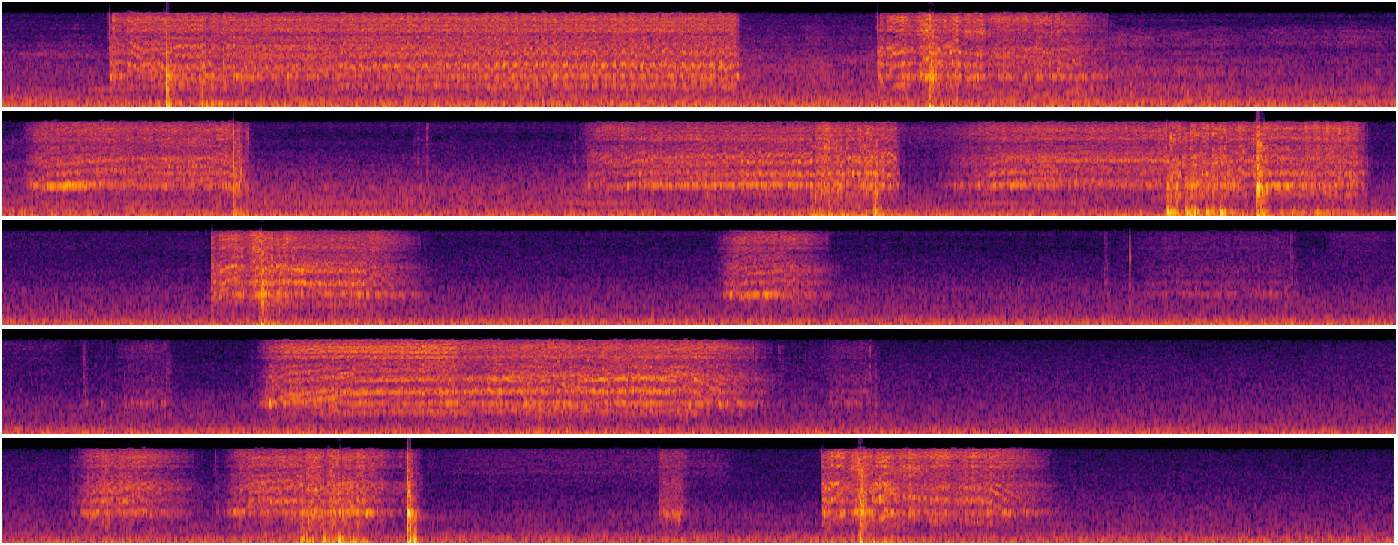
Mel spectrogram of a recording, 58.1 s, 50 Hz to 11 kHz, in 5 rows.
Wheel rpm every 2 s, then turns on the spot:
50, 170, 170, 90, 70, 10, 110, 0, 90, 100, 140, 90, 80, 40, 30, 10, 20, 0, 70, 200, 90, 0, 0, 30, 80, 0, 60, 90, 0.
32-34 40-42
